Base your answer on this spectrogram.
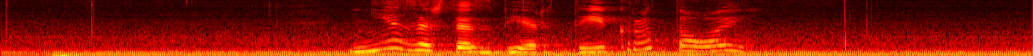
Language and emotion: Russian, positive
